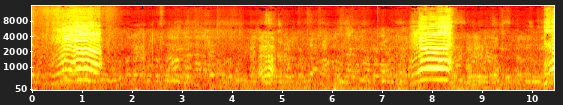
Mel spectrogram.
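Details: Goats grazing and feeding give loud, quavering, nasal bleats, each about half a second long with strong vibrato, near the start and again later, with fainter bleats and a background murmur of voices between.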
